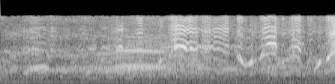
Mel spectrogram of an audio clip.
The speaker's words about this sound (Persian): این بچه شیر خورده، معلومه از گریهش پیدا شیر خورده، میتونه گریه کنه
